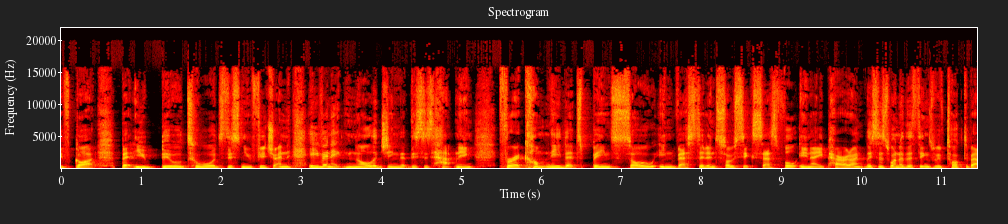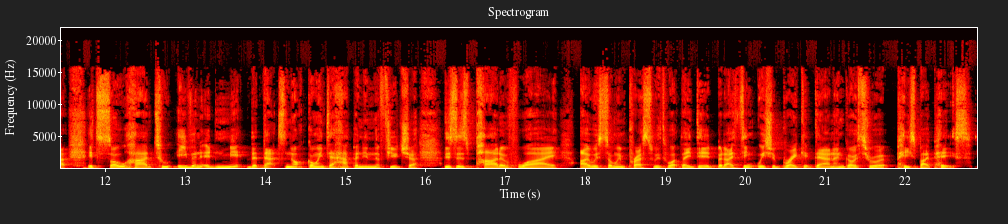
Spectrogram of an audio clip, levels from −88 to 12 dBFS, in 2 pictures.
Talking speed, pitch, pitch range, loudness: 210 wpm, 125 Hz, 110-145 Hz, -19 LUFS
